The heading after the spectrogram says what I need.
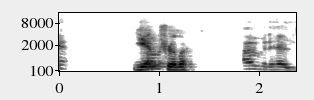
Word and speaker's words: Triller: Yep, Triller.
